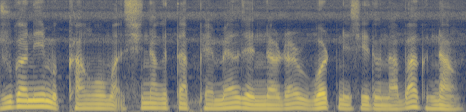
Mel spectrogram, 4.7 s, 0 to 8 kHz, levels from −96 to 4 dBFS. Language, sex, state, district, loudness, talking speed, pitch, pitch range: Garo, male, Meghalaya, South Garo Hills, -16 LUFS, 130 wpm, 115 Hz, 105-125 Hz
